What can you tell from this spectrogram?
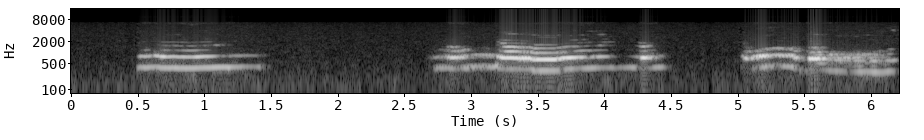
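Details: Domestic tomcat making weird noises in the middle of the night out of boredom, filmed by a surveillance camera indoors: three wavering, moaning yowls with bending pitch, the middle one longest, against silence.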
